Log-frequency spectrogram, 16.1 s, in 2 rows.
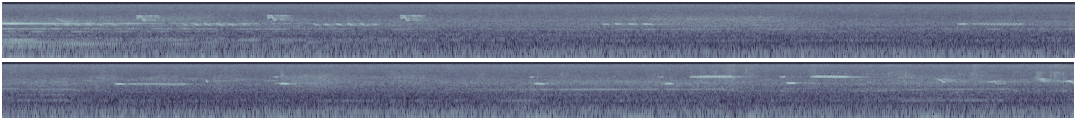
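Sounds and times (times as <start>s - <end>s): bird chirps: 0.0s - 3.3s
low rumble: 0.0s - 4.2s.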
